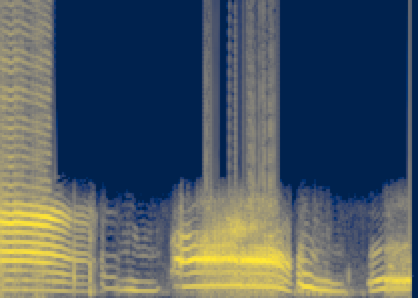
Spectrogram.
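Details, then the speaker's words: Baby crying in church: loud, high-pitched wails broken by short pauses and falling whimpers; infant cry. "you going to stop crying in church you can't be crying in church"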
